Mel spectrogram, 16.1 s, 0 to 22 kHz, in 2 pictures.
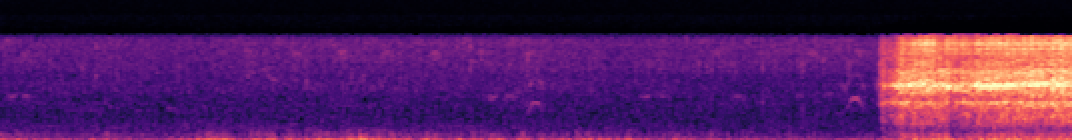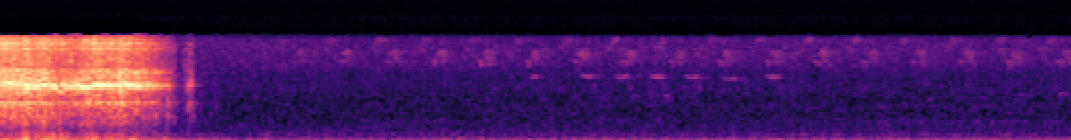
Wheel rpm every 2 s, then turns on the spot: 0, 0, 0, 90, 80, 0, 0, 0.
none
